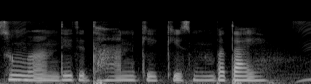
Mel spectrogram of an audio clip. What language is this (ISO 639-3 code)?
bho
